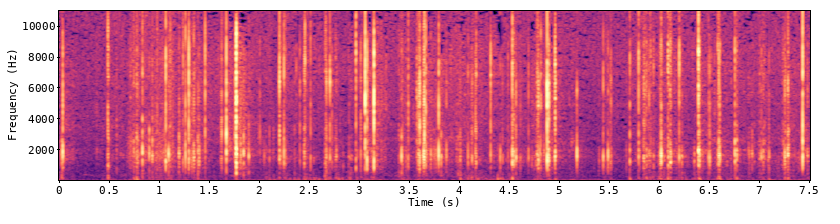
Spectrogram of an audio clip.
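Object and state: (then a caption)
Glitter fabric pouch. Long nails scratch and tap across the glitter surface of a flat, pink, glitter-covered zip pouch, soft and hollow and held in both hands. It produces quiet, dense crackly scratching with rapid, sharp ticks and bright rustling throughout, each tap dying away almost instantly.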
